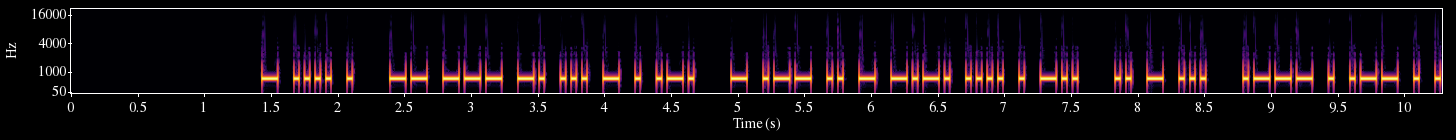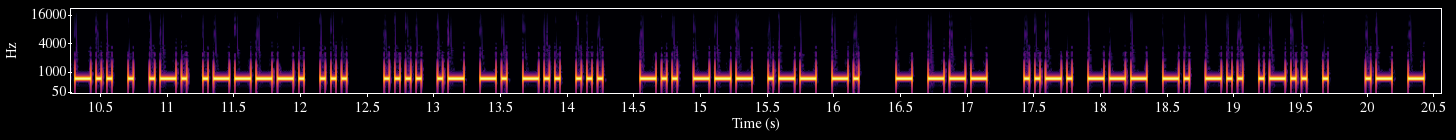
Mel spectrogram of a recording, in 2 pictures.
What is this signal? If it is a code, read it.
Morse code, heard as a keyed tone, about 30 wpm, 700 Hz. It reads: THE MONSTER TWITCHED ITS JEWELER'S HANDS DOWN TO FONDLE AT
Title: A Sound Of Thunder 30wpm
